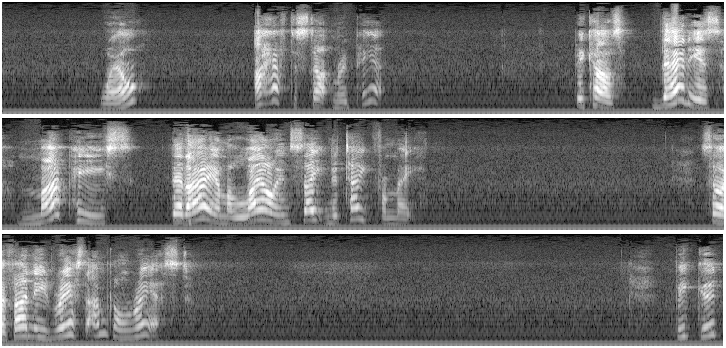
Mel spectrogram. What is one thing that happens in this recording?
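A middle-aged woman speaks with animation into a microphone, in pauses.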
